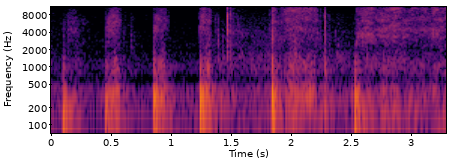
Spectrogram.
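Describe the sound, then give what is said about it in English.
Pen-on-paper strokes as a picture is drawn: a run of several evenly spaced scratchy strokes in a steady rhythm, each a short soft swipe, faint and alone. “Now, I'm drawing this picture as a favor to Joe today, but in real life, he'd have to draw his own picture”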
